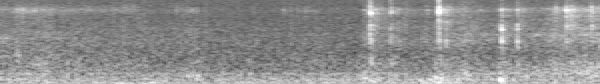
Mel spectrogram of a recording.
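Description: Near silence: room tone with a few faint, short clicks in the second half.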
